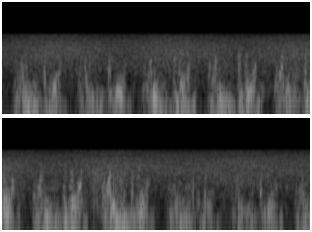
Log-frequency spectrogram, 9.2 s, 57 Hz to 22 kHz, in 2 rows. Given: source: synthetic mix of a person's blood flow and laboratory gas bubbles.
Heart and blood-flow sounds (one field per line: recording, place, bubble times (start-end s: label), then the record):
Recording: Doppler ultrasound of blood flow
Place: precordium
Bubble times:
5.79-5.88 s: bubbles
5.96-6.20 s: bubbles
6.25-6.51 s: bubbles
From the record:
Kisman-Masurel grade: 211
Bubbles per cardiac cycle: several, 3 to 8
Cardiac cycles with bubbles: 1 to 10%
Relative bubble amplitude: barely perceptible (0.100 to 0.250)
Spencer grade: 1 (occasional bubble signal discernible with the cardiac motion signal, with majority of cardiac periods free of bubbles)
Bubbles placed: only in the low amplitude regions of the cardiac cycle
